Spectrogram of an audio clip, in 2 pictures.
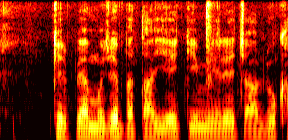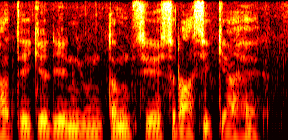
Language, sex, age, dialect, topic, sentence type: Hindi, male, 18-24, Garhwali, banking, statement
